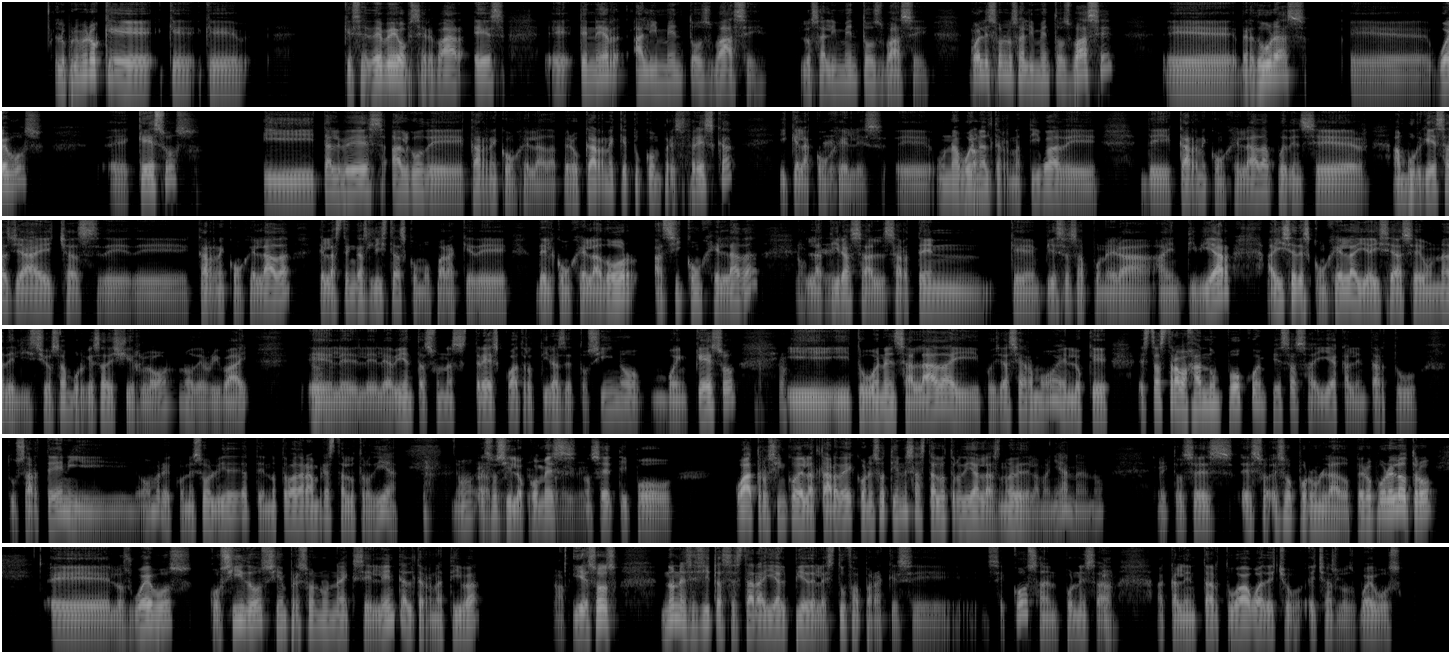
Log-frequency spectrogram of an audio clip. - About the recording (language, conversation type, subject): Spanish, advice, ¿Cómo puedo organizarme mejor si no tengo tiempo para preparar comidas saludables?
- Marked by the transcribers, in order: chuckle; chuckle; other background noise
